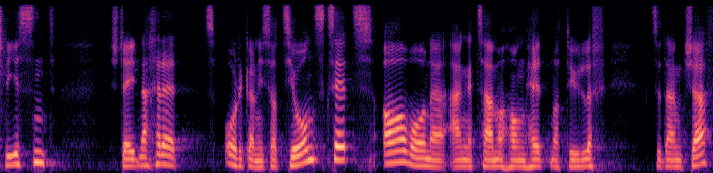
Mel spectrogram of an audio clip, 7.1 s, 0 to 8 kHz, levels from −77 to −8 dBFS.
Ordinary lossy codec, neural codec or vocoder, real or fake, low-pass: Opus, 64 kbps; codec, 16 kHz, about 1 kbps, DyCAST, with the encoder's durations; fake; 7.2 kHz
